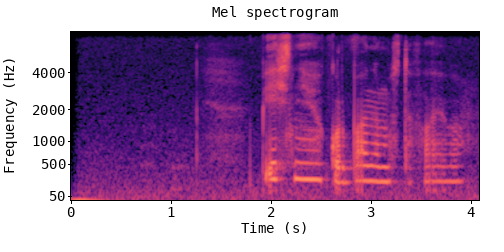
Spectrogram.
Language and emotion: Russian, neutral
